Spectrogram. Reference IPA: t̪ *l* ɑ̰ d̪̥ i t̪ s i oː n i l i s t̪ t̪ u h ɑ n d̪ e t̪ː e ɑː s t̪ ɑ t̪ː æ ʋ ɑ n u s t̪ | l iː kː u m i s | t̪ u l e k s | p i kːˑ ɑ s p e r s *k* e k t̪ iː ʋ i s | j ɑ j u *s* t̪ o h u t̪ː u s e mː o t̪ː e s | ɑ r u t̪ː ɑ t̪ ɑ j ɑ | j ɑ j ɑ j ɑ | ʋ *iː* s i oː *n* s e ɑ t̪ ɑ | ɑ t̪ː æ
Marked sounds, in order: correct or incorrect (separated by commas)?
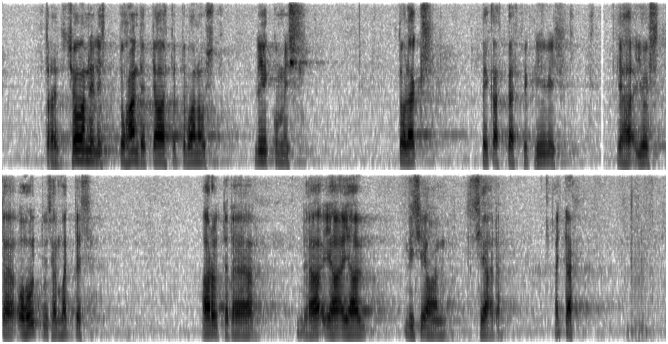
incorrect, incorrect, correct, incorrect, correct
